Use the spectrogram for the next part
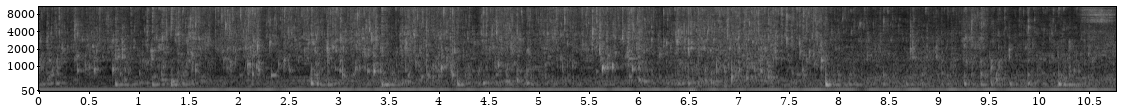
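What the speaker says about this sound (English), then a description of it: "this is not boiling water, this is just hot water from the tap" Hot tap water runs steadily over a Dalek figure being rinsed, a continuous splashing flow with no pauses, close and fairly loud, with a low steady hum underneath.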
